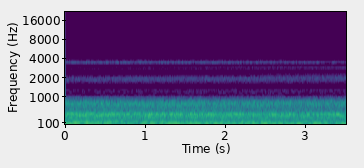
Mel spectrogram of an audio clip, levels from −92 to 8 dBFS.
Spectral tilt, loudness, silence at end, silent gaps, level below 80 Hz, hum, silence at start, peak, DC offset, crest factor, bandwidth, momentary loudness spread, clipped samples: -13.5 dB/octave; -29 LUFS; 0 s; none; -30 dBFS; none; 0 s; -16 dBFS; under 0.1%; 12 dB; 3.7 kHz; 3 LU; under 0.1%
